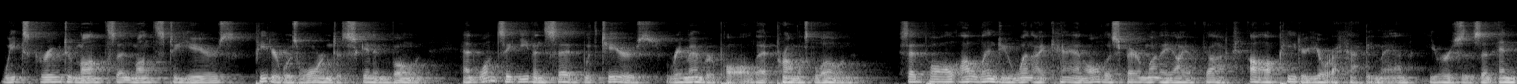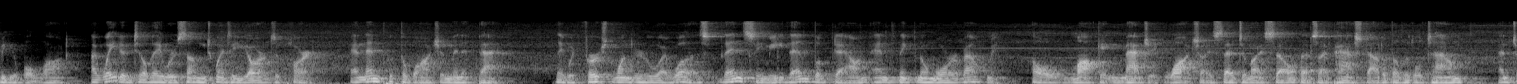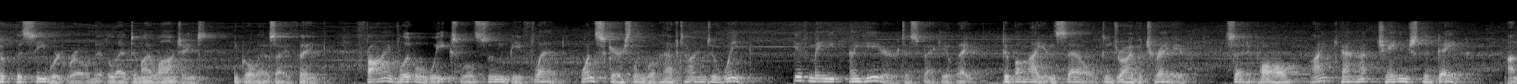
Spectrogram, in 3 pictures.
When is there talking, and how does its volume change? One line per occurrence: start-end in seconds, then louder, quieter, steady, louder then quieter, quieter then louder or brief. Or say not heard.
0.0-45.4 steady.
